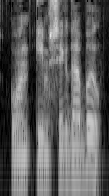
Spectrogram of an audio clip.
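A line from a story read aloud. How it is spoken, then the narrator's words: Plain. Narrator (Russian): ответил Овидий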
